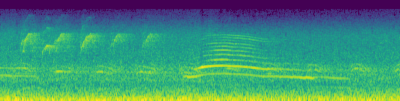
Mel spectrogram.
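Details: Two tabby cats fighting, one brown-and-white tabby enraged: a series of short rising yowls, then a long wavering drawn-out howl that falls slowly, over steady low rumbling background noise.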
